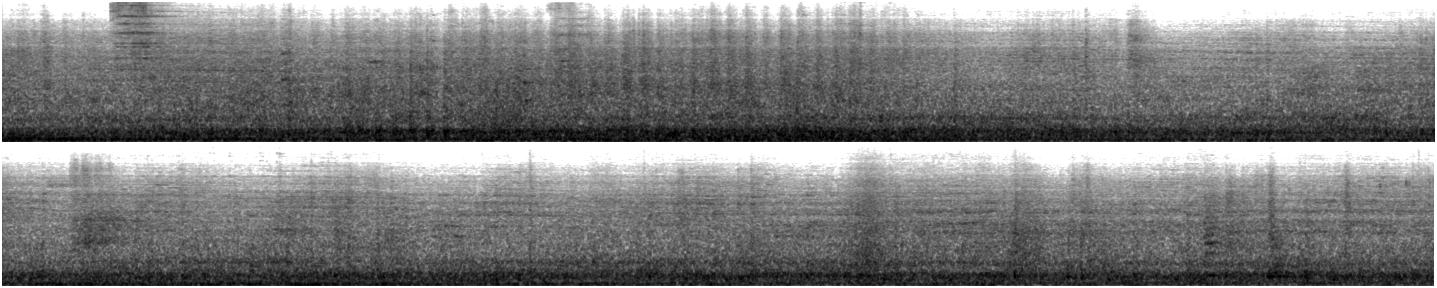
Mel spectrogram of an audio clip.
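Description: Freight train of autorack cars rolling past at speed: a steady low rumble of steel wheels on rail, with occasional sharp clacks as wheels pass over rail joints.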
